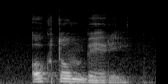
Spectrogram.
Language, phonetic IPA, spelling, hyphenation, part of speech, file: Georgian, [o̞kʰtʼo̞mbe̞ɾi], ოქტომბერი, ოქ‧ტომ‧ბე‧რი, proper noun, Ka-ოქტომბერი.ogg
- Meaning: October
